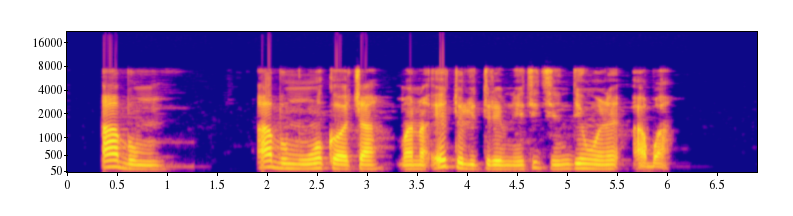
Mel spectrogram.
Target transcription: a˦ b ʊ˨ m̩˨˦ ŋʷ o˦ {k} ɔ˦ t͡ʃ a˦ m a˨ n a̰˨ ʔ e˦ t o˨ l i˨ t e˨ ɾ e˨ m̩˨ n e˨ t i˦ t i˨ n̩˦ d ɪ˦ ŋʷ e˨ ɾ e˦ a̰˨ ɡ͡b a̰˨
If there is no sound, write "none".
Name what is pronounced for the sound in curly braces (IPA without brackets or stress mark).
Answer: k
